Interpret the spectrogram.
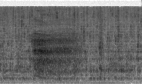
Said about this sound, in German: Wundert euch nicht, wir haben gerade Besuch. Jemand füllt sich das gute Wasser ab.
